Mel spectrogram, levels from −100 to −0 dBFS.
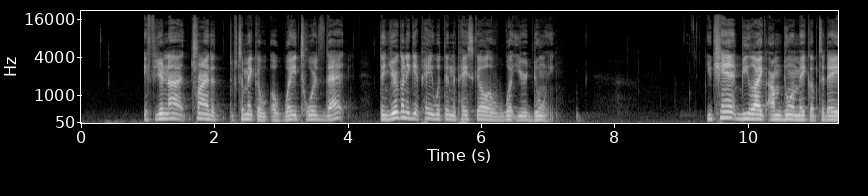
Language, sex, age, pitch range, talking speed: English, male, 20-39, 125-155 Hz, 180 wpm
